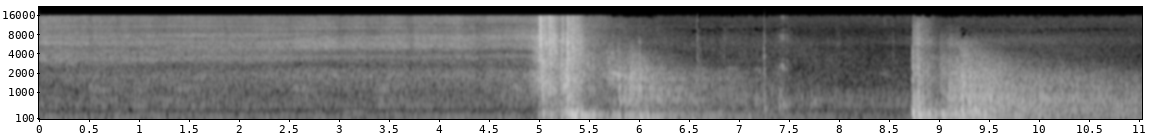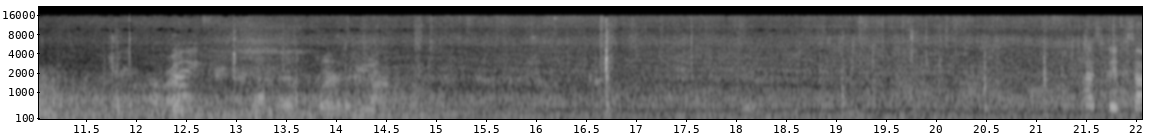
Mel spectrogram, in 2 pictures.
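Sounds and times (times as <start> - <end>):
fuse hissing: 0.0 - 22.0
firework bursting bang: 4.8 - 7.2, 8.7 - 14.2
firework shell launch thump: 4.9 - 7.2, 8.7 - 12.0.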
